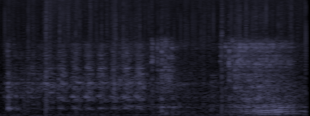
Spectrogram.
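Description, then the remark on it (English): A car engine cranks with a rapid, rhythmic churning before catching and roaring to life, the revving growing louder and steadier at the end. Fairly loud, with no talking. “That is, if I can get the car started. Sometimes this thing sticks.”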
